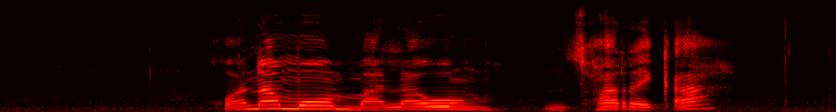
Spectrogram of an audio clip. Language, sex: Northern Sotho, female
